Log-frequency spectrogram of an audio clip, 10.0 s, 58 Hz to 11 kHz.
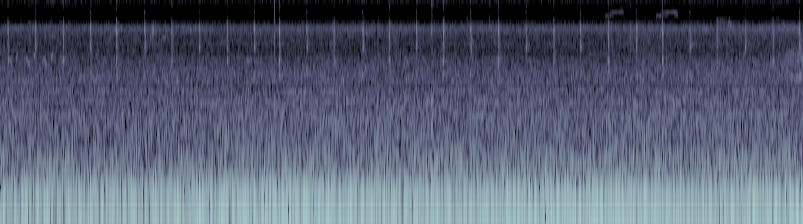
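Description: GE AC4400CW diesel-electric locomotive running as it moves a freight train slowly off: a steady low rumble, with a faint regular ticking of about three ticks a second over it.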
